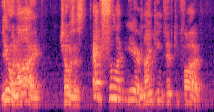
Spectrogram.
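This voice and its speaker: Over noticeable background noise, a man talks at a fairly slow pace with very wide pitch swings. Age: 60s. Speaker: friend giving a birthday tribute. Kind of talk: tribute speech.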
